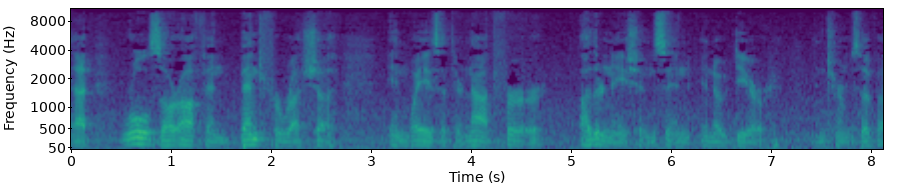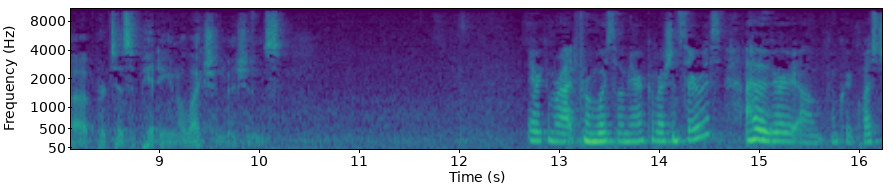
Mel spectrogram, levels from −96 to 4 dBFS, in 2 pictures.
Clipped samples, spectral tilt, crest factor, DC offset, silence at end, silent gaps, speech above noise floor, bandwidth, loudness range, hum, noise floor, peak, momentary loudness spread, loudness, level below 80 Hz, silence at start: under 0.1%; -5 dB/octave; 20 dB; under 0.1%; 0 s; none; 21 dB; 10.5 kHz; 11 LU; none; -57 dBFS; -18 dBFS; 23 LU; -37 LUFS; -62 dBFS; 0 s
